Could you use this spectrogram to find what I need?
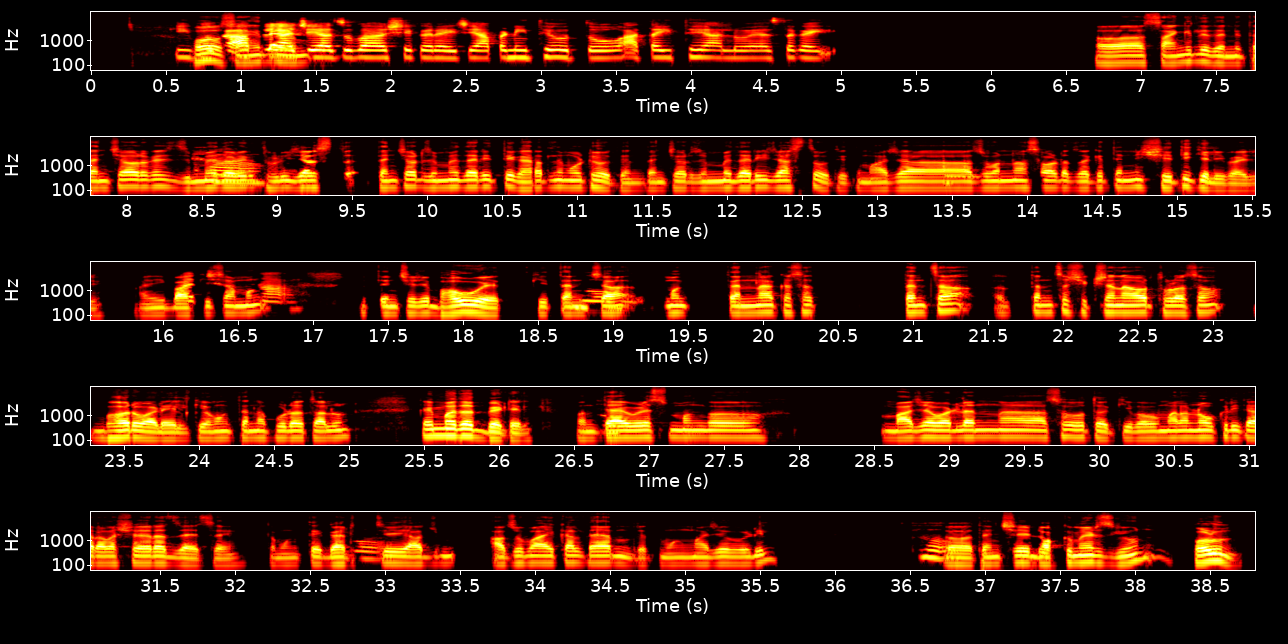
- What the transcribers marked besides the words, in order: tapping; horn; other background noise
- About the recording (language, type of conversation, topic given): Marathi, podcast, बाबा-आजोबांच्या स्थलांतराच्या गोष्टी सांगशील का?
